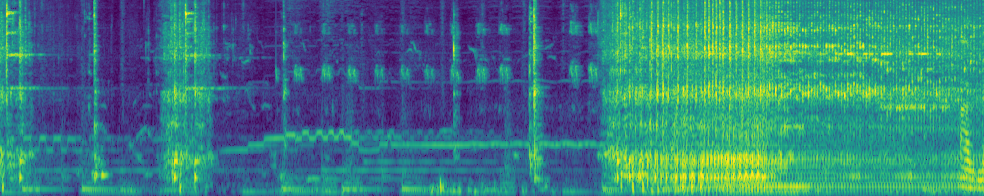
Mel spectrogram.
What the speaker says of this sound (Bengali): তো দেখো বাবা এবার মেশিনটাকে স্টার্ট দিয়ে নিচ্ছে।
